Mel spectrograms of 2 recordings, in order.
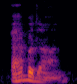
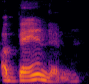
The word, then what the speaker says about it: Abaddon: Now, I would like to compare it to the Cult of Abaddon, or Abandon, if you want to mispronounce it like some other YouTuber.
